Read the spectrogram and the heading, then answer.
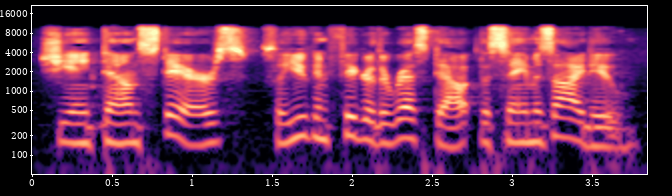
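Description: A man's voice: fairly high pitch, normal speed, sharp tone. A man voicing a curt, menacing police detective who snarls his threats. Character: menacing hard-bitten male police detective.

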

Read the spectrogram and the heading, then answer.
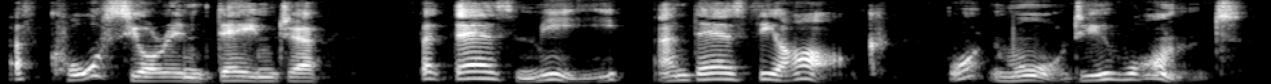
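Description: A woman voicing a pompous, fussy old man who keeps an ark, speaking in a slow, formal, lecturing manner. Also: low-pitched, sing-song, a little mellow, slightly rough, full character voice. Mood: brusque. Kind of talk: audiobook character voice.

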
